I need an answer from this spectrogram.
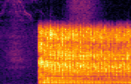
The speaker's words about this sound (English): Was that a bad impression of a Dyson? No, that was just me burping. But, well, I wasn't quite burping.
